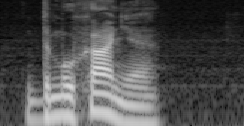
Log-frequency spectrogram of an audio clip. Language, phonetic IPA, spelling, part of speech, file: Polish, [dmuˈxãɲɛ], dmuchanie, noun, Pl-dmuchanie.ogg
